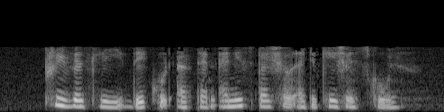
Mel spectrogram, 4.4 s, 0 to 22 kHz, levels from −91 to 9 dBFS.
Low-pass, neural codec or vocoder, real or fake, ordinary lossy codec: 7.2 kHz; autoencoder, 48 kHz, 128 numbers a frame, DAC-VAE, trained on Japanese speech; fake; AAC, 16 kbps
